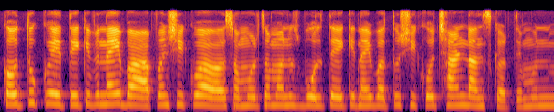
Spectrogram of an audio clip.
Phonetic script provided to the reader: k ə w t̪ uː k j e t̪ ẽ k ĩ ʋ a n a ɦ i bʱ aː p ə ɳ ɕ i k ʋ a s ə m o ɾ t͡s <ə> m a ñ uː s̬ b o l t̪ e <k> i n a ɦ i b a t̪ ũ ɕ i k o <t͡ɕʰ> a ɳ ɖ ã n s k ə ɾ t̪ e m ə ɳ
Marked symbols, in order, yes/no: no, yes, yes

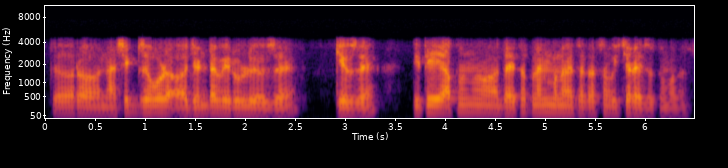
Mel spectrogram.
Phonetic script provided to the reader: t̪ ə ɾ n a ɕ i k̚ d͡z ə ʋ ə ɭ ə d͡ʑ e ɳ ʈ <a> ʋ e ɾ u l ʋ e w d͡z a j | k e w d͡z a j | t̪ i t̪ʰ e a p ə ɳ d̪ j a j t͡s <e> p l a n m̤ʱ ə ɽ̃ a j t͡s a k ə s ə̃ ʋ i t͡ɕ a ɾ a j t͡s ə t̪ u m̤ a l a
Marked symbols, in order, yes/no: yes, no

